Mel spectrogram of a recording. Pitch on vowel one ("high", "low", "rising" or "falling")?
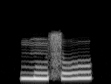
low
